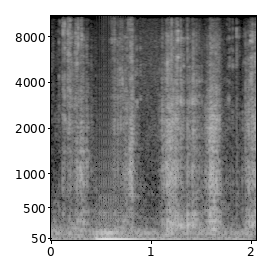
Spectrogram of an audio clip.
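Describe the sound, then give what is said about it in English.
Crinkling of a bag of maple bacon kettle potato chips brought from Canada, followed by loud, crisp crunching of the chips in a few bursts, with no one talking. “They're good-looking chips. Good crunch.”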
